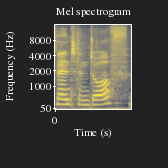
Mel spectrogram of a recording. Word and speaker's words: Zwentendorf: So I'm not pronouncing it. It's Zwentendorf.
